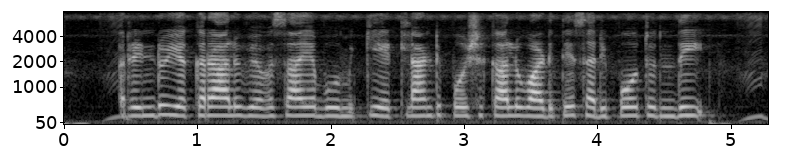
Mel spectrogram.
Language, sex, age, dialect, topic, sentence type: Telugu, female, 18-24, Southern, agriculture, question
